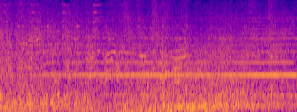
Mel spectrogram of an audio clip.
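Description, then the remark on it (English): A train car races along the tracks with a loud, steady rumbling roar and a sustained metallic whine riding above it, continuous for the whole stretch, with no voices. “And then when I'm playing, I feel like I'm like a train car going really, really fast down the tracks.”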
